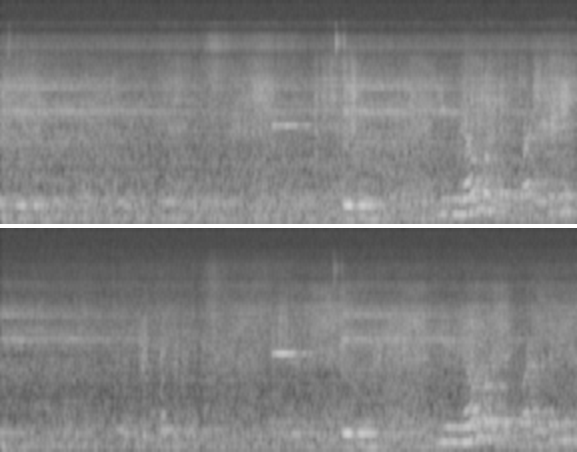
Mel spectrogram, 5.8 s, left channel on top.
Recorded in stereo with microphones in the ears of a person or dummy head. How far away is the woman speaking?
About 8.5 m.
